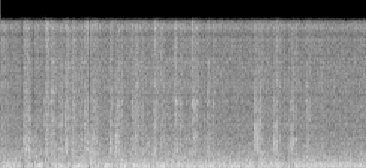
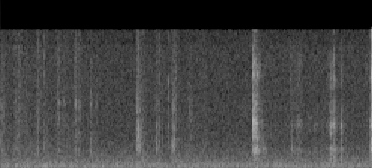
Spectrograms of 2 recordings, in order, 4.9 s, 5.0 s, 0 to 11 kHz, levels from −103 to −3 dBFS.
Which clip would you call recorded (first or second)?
second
